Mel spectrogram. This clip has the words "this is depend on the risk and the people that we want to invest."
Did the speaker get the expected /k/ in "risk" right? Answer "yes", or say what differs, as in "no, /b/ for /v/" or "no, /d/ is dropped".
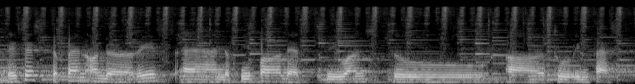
no, /k/ is dropped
